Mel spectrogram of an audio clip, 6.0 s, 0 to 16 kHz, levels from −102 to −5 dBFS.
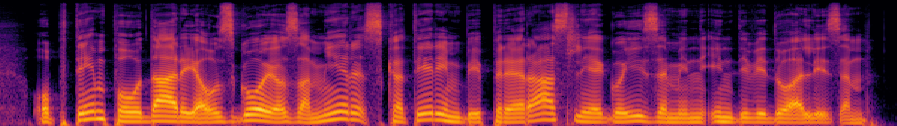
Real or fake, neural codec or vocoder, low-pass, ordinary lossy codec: real; none; 14.4 kHz; none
